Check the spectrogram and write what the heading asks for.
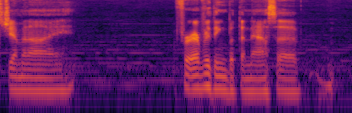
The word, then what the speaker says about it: Gemini: But anyway, they're going to deep dive from developers the latest on Google Gemini or Jiminy if they pronounce it that way. Some people pronounce it Jimny, but it's Gemini for everything but the NASA uh operations.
